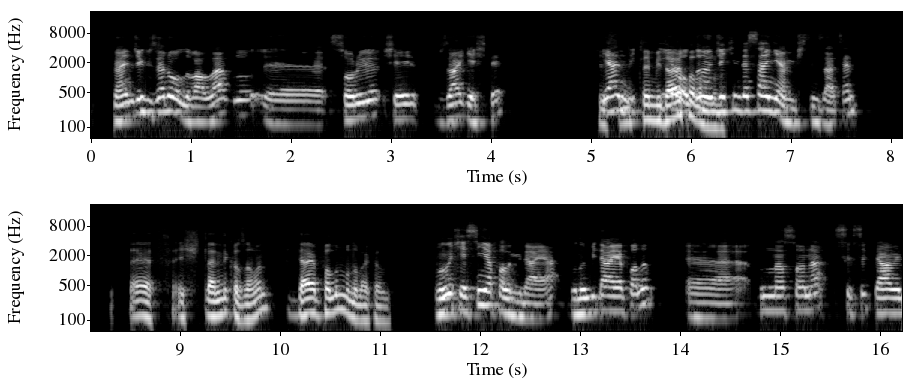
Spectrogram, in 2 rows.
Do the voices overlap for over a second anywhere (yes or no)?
yes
